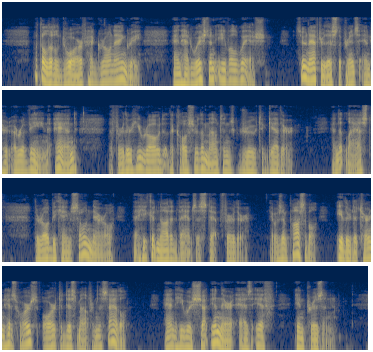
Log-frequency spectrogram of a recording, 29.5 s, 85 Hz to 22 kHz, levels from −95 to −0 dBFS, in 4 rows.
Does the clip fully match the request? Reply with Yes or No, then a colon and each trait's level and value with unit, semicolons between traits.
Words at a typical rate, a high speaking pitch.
No: average, 145 wpm; low, 100 Hz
